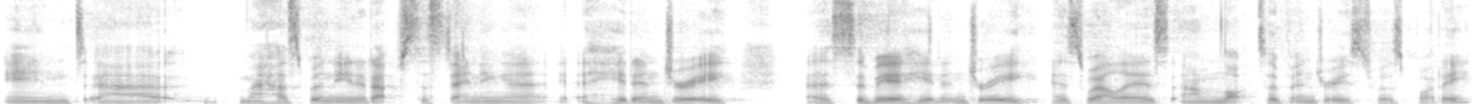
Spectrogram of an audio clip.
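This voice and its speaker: A woman with a New Zealand accent, medium in pitch, fairly quick and monotone with flat intonation. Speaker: churchgoer sharing testimony. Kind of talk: testimony.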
